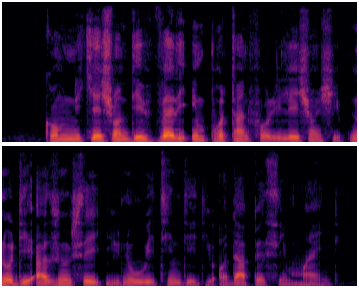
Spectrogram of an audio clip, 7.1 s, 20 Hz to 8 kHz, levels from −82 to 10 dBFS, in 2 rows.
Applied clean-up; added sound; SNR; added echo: none; none; none; none.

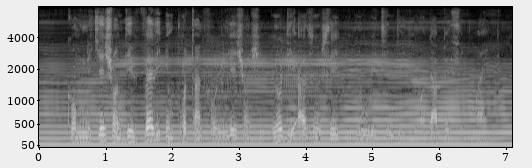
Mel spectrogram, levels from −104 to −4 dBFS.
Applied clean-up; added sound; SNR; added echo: none; Musical instrument; -1 dB; none.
